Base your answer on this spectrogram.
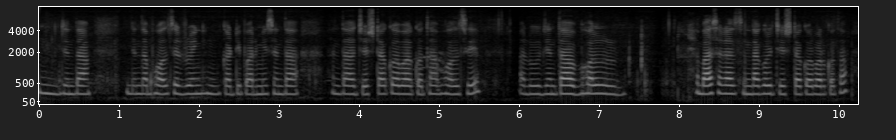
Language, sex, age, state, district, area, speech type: Odia, female, 18-30, Odisha, Bargarh, rural, spontaneous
